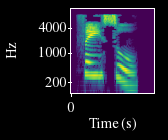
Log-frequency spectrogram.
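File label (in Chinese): "飞速", Mandarin Chinese; chinese flashcards; hsk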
